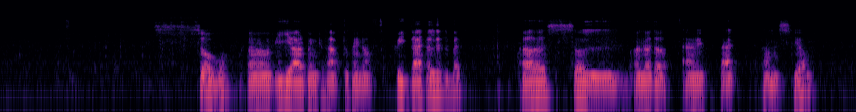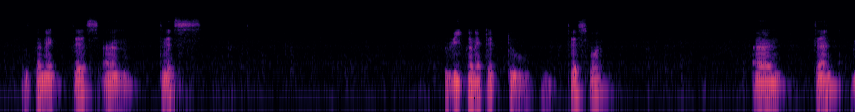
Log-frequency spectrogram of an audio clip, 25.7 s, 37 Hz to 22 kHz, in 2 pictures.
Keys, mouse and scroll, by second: 1.4 Delete, 1.8 click, 2.6 right click, 8.9 click, 10.9 v, 13.4 click, 14.9 click, 16.6 click, 17.8 click, 18.9 click, 22.0 click, 22.6 right click, 23.5 right click, 25.2 click.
